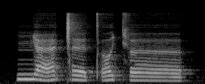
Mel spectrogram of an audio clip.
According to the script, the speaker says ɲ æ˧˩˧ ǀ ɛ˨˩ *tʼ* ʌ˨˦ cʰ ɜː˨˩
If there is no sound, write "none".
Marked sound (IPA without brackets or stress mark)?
tʼ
